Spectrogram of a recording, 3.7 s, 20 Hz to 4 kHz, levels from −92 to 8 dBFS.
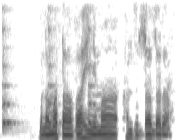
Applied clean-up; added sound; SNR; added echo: classical method Wiener filter.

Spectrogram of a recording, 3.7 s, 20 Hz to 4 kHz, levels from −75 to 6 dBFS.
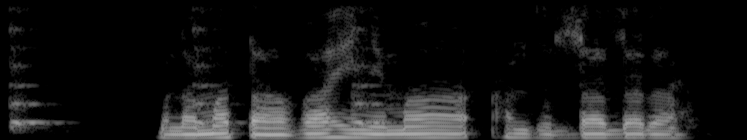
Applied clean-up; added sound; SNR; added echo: neural mask model RNNoise.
